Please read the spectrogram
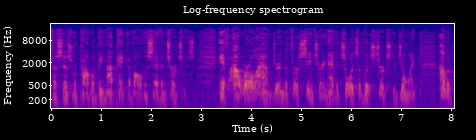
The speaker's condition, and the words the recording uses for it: Vocal cord paralysis. I sound like Kermit the Frog.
